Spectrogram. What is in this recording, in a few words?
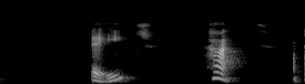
h sound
